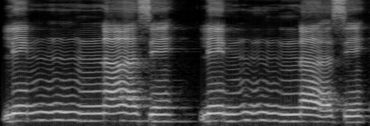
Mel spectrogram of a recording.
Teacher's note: لام کو نون کے ساتھ ملائیں گے اور غنہ کریں گے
